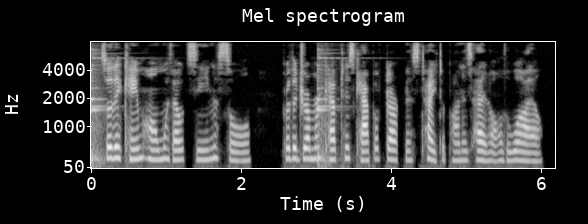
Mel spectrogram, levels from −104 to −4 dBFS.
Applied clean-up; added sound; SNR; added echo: none; Tools; 14 dB; none.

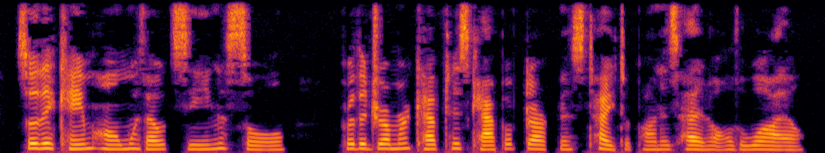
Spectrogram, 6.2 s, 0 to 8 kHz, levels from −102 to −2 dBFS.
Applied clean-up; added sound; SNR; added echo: none; none; none; none.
